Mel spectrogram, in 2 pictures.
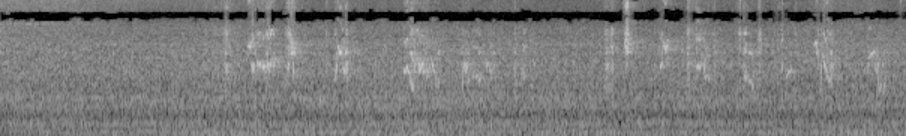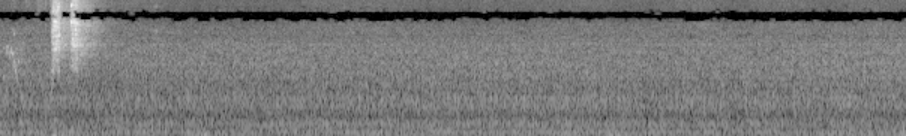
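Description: Budgerigars giving short, soft chirps through the first half, with one louder, sharper squawk about six and a half seconds in, over a steady low background rumble.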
